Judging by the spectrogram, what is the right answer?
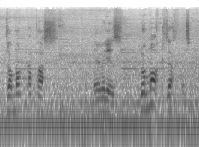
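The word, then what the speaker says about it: Drumochter: Dromocta, that's how it's pronounced.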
